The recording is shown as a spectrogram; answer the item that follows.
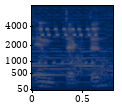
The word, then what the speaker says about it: indicted: It's pronounced indicted.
